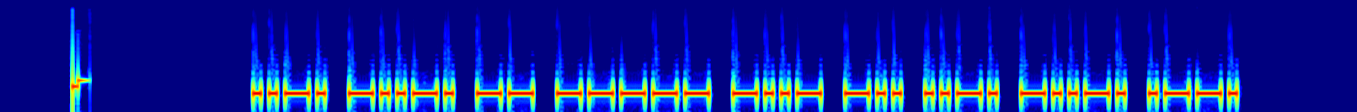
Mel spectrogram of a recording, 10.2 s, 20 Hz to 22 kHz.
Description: Morse code, heard as a keyed tone, about 20 wpm, 700 Hz. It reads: F/M0XDF/P
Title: Difficult Call Signs 20wpm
